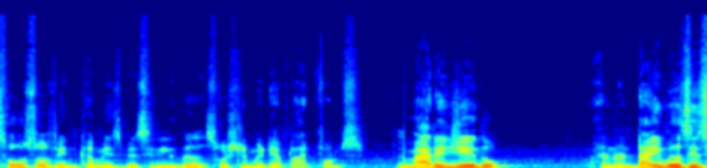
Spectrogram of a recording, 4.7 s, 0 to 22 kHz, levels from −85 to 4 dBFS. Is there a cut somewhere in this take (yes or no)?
yes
